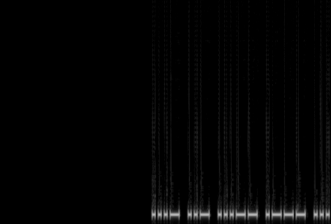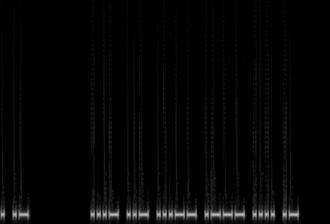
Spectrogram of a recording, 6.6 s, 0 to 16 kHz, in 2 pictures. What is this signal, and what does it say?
Morse code, heard as a keyed tone, about 40 wpm, 700 Hz. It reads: VU3JHA VU3JHA
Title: DXCC-100 Call Signs - 6 Characters - Repeated 2x - 40wpm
